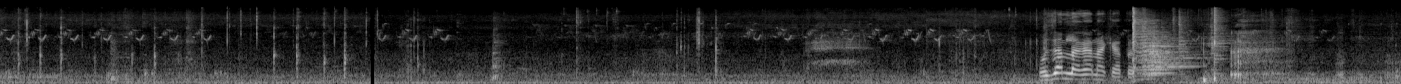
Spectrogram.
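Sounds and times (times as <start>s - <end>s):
sharp clicks and crackles: 0.0s - 4.4s
bird chirping: 0.0s - 11.4s, 12.0s - 14.0s
low outdoor rumble: 0.0s - 14.0s.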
